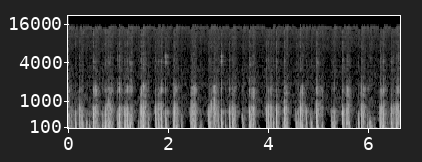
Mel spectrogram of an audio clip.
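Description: A closed paper notebook with a printed pink cardboard cover reading "Super Quality Paper Products", a solid paper block held in both hands, is tapped and scratched with the fingertips and nails. A rapid, steady run of short, dull, low thumps comes through, with almost no bright edge and hardly any ring after each tap.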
